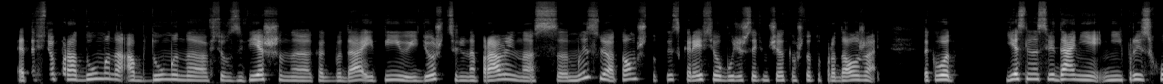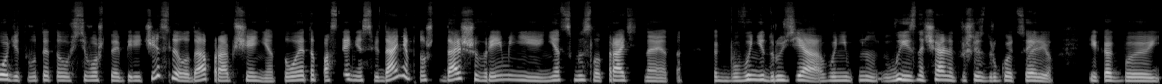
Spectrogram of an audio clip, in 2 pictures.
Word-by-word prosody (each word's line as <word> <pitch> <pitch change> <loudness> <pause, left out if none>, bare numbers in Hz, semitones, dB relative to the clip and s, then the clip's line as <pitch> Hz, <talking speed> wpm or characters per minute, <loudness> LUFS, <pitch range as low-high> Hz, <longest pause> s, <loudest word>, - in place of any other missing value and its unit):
Это - - -2
всё 240 - -5
продумано, 235 +2 0
обдумано, 200 +1 -1
всё 195 - -7
взвешено, 180 -1 +1
как 175 -2 -6
бы, 170 +1 -7
да, 175 +5 +3
и 180 - +2
ты 180 +4 -8
и 195 -5 -1
идёшь 200 +8 0
целенаправленно 185 0 +1
с 170 0 -2
мыслью 240 - -1
о - - -1
том, 230 +3 -1
что - - -6
ты, 220 +1 -6
скорее 200 0 +2
всего, 215 -2 -1
будешь 190 +1 -3
с - - -6
этим 195 0 -4
человеком 190 0 -2
что-то 200 +1 -7
продолжать. 185 +3 0 0.5
Так 185 +1 -4
вот, 220 0 +5 0.5
если 240 +4 +5
на 245 - 0
свидании 225 -5 +3
не 200 +3 -3
происходит 220 -2 +1
вот 180 +2 -9
этого 185 -2 -2
всего, 190 +2 -4
что 190 - -7
я 175 - 0
перечислила, 180 - 0
да, 230 - +3
про 175 -7 +1
общение, 170 -4 0
то 185 +2 0
это 210 +2 +1
последнее 195 +1 -1
свидание, 195 - +3
потому 200 -6 -6
что 205 -1 -8
дальше 220 +3 +4
времени 190 -1 -1
нет 195 +6 -2
смысла 200 -4 -3
тратить 190 +1 +3
на 160 -2 0
это. 160 +4 -13 0.3
Как 180 - -4
бы 170 0 -5
вы 200 +5 +2
не 215 -1 +2
друзья, 190 -2 +2
вы 180 +2 -3
не 180 -1 -3
ну, 195 -3 -3 0.2
вы 225 +3 +5
изначально 205 0 +2
пришли 180 +2 -3
с - - -4
другой 170 +2 -3
целью, 170 -6 0 0.3
и 175 - -1
как 180 -1 +2
бы 165 -2 +1
195 Hz, 190 wpm, -24 LUFS, 180-215 Hz, 0.5 s, вот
